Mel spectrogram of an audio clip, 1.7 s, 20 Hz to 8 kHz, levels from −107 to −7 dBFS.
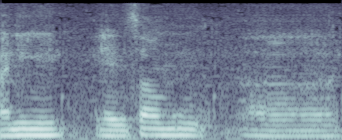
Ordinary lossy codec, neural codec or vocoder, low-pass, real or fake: none; codec, 16 kHz, 1.1 kbps, Voila-Tokenizer; none; fake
